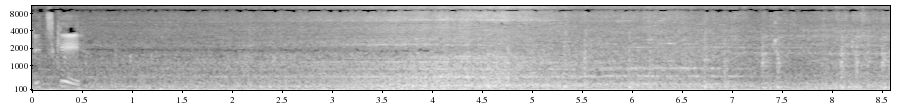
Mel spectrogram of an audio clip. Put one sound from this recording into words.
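A diesel locomotive engine rumbles loudly as it passes close by.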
